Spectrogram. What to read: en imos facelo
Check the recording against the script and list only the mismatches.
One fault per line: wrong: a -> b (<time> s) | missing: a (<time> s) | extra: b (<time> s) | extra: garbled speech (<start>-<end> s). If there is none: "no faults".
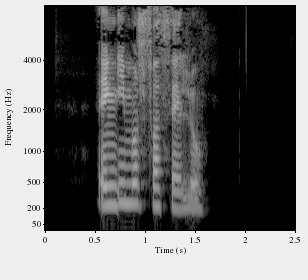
no faults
